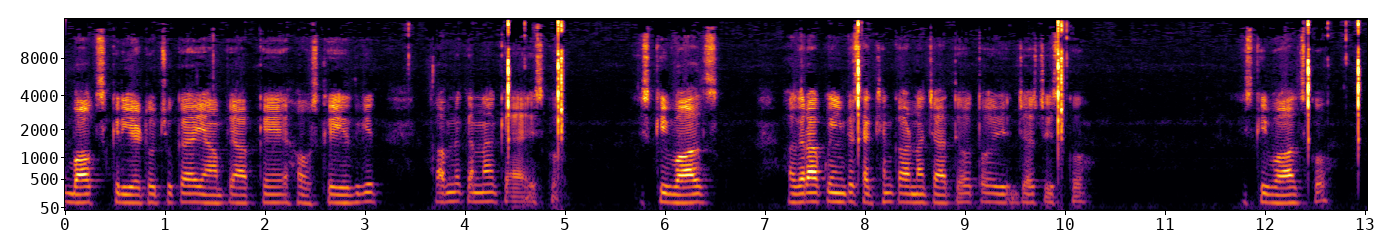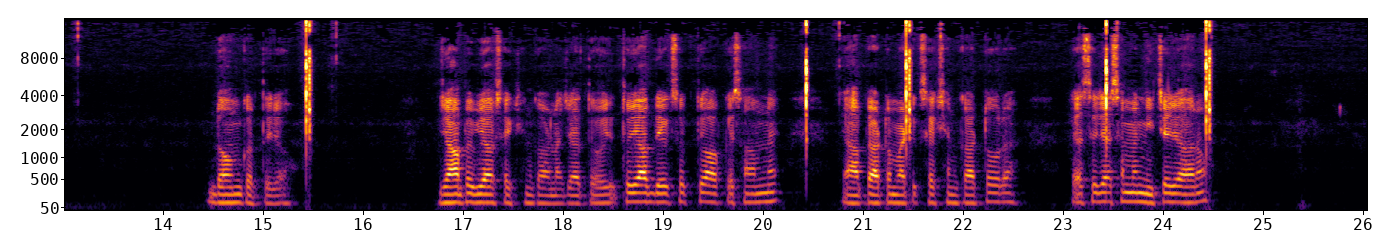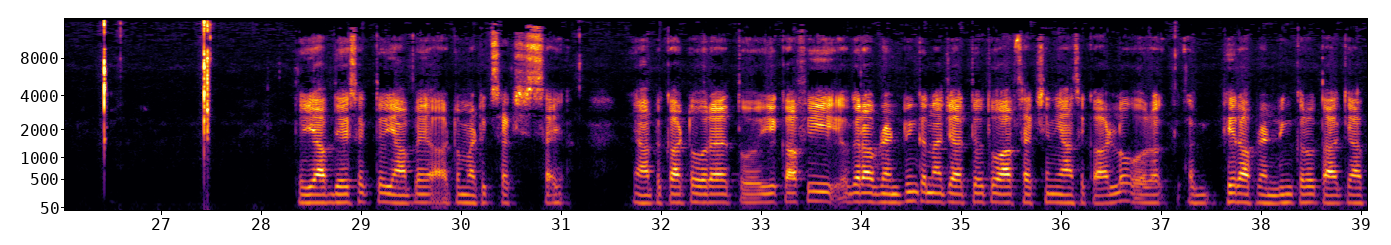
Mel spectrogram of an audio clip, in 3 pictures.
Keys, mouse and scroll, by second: 1.5-3.7 shift+middle drag, 4.6 click, 8.0-10.1 drag, 12.6-15.9 drag, 20.8-22.0 drag, 29.5-30.5 ctrl+middle drag, 31.2-37.4 shift+middle drag, 37.6 scroll down 1, 38.3 scroll up 1.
